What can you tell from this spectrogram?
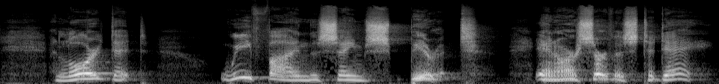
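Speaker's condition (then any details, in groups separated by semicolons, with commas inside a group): Hoarseness after vocal cord surgery; post-operative check on Monday good, vocal cords look straight, hoarseness remains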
